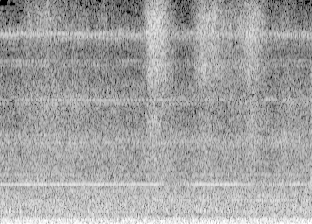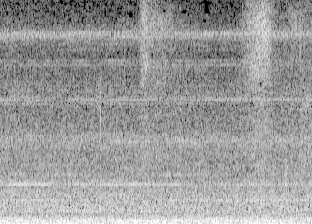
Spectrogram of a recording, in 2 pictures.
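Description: ÖBB electric multiple unit rolling slowly into the platform: a steady low rumble with a thin, constant high whine.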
